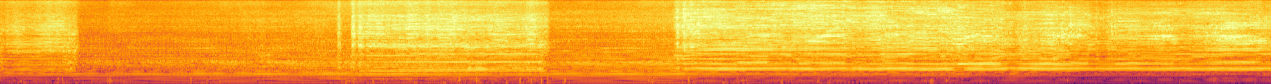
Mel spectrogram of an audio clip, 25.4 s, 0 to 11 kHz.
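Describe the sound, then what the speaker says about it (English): A motor-driven brass wire wheel scrubs the bottle cap on a Daisy No. 155 BB gun, a loud steady whirring buzz with the pitch and grind shifting as the bristles press on and lift off the metal, no voices. "this is a brass wire wheel."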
